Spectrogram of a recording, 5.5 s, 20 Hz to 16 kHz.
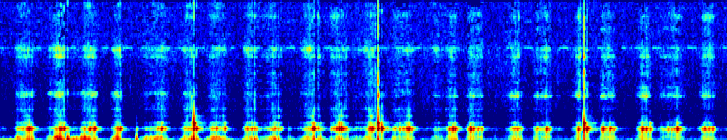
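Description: A palm-sized, hollow carved wooden frog guiro has a wooden stick rubbed and tapped across its top, producing 24 short, dry clicks and scrapes. Each stroke carries a hollow, woody tone near 1.4 kHz over a low rasp. The strokes come in a steady, uneven rhythm with very little ring between them.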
